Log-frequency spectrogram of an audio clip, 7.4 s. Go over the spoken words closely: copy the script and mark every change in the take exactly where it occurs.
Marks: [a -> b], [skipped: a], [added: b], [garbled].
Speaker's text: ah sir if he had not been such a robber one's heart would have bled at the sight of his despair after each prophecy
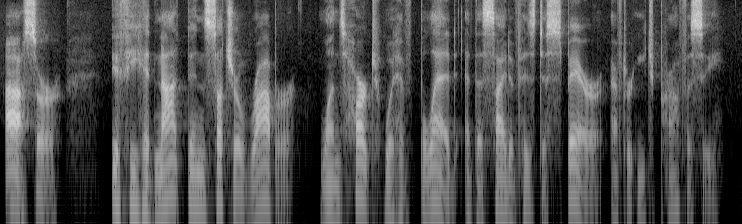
ah sir if he had not been such a robber one's heart would have bled at the sight of his despair after each prophecy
